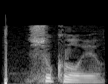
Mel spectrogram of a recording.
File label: "sucolo", Veneto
